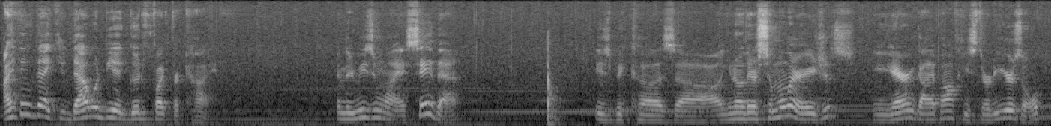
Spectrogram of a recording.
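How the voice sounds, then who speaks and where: Man, fairly high voice, tipsy halting rant, thinking out loud, faint music behind. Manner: drinking while ranting, tipsy rambling. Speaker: MMA commentator giving opinions. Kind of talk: casual off-the-cuff rant.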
